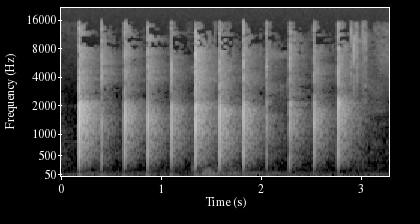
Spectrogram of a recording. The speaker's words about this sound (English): I personally would like to give you a clap.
